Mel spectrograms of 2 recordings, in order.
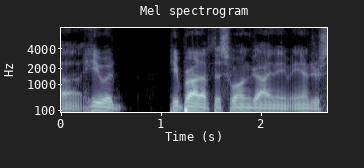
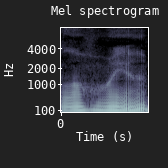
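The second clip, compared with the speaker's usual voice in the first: put-on meek tone, higher; 4 semitones higher than usual. Retelling how a bombing young comic answered a question after leaving the stage: imitating a meek reply. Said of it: "really meekly was like".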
